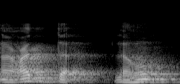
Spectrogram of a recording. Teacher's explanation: اعد لہم لام کو جلدی پڑھنا ہے، میم ساکن پہ اظہار شفوی ہے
